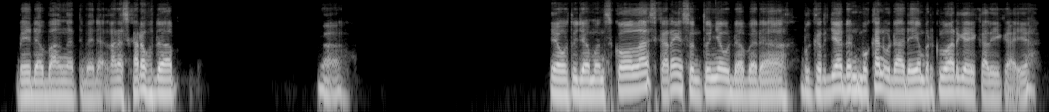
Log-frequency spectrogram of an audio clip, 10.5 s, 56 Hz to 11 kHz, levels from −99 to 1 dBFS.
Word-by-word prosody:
Beda 120 -1 -1
banget, 120 -1 -2
beda 115 -1 -5
karena 130 +1 -2
sekarang 140 +1 0
udah 135 0 +2 1.4
Heeh. 135 -2 -6 2.1
Ya, 130 -2 +4
waktu 130 +1 +1
zaman 130 -1 +3
sekolah 155 +5 +2
sekarang 160 +5 -1
yang - - -14
tentunya 140 +2 +2
udah 130 - 0
pada 60 - -1 0.2
bekerja 140 +4 +1
dan 155 -1 +3
bahkan 155 +5 +2
udah 135 -3 +1
ada 130 - +4
yang 135 - +3
berkeluarga 145 -1 +1
ya 120 - -4
kali, 115 -1 -4
Kak, 130 - -7
ya. 165 -2 -5
135 Hz, 155 wpm, -24 LUFS, 125-145 Hz, 2.1 s, Ya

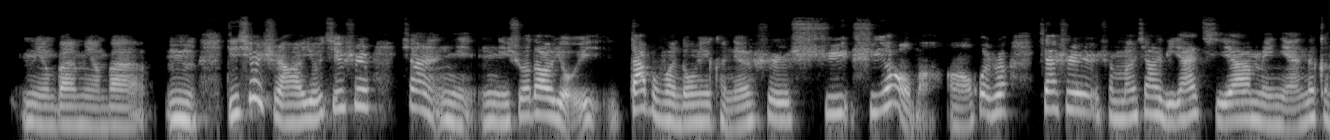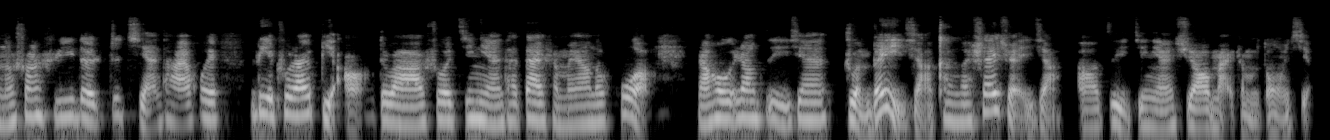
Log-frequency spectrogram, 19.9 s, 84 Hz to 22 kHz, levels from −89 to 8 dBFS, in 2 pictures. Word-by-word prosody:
明 165 -3 -3
白 165 0 +1
明 155 -2 -6
白， 155 -1 -1
嗯， 190 -2 +3 0.2
的 230 - +2
确 420 - +3
是 220 - -3
啊。 175 -1 +3
尤 195 +2 +3
其 295 +4 -1
是 320 -1 +2 0.2
像 250 - 0
你 160 - -4
你 175 0 -1
说 220 +4 -1
到 230 -1 +6
有 185 -4 +2
一 190 - -2 0.2
大 285 +1 +6
部 230 - -2
分 185 -3 +1
东 170 +1 +1
西 180 - +1
肯 175 - -7
定 165 +4 -1
是 190 -2 0
需 240 +5 -2
需 255 - -3
要 330 0 +4
嘛， - - -7
嗯。 150 -1 -2
或 265 - +1
者 255 - +2
说 260 - +1 0.2
像 290 -1 +3
是 270 -4 +2
什 210 - -5
么 200 +2 0
像 235 -1 +1
李 180 - +1
佳 200 +4 +3
琪 190 -7 -3
啊， 195 +1 +4
每 175 -4 -1
年 150 -1 -3
的 200 - +1
可 - - -4
能 165 +1 -4
双 215 +2 -1
11 210 0 -5
之 200 +2 0
前 225 -5 -3
他 185 - -11
还 160 +1 +3
会 190 -2 -1 0.2
列 230 -1 0
出 235 +2 -1
来 220 +1 +6
表 180 -7 -2
儿 - - +1
对 185 - 0
吧？ 160 -1 +5
说 185 0 +1
今 195 +2 -3
年 165 -3 0
他 180 +1 -4
带 185 -1 +4
什 170 -2 -8
么 155 - -6
样 165 +1 -2
的 175 - -2
货， 210 +5 +1 0.3
然 165 0 +2
后 195 -1 +4
让 200 0 +1
自 195 - -7
己 165 -3 -2
先 190 +2 -2
准 180 - +3
备 295 0 +6
一 - - +1
下， - - -4
看 185 -2 -3
看 175 - -3
筛 265 +5 +4
选 - - -1
一 - - -9
下， - - -4
啊， - - -3
自 350 - -3
己 310 - -1
今 150 -1 -8
年 140 +2 -3
需 160 - -3
要 140 - +5
买 - - -3
什 - - -11
么 - - -9
东 - - -6
西。 - - -11
190 Hz, 300 characters per minute, -23 LUFS, 175-225 Hz, 0.3 s, 到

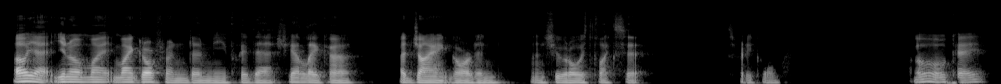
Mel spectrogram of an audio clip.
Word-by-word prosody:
Oh, 130 +2 +9
yeah. 120 -8 +4
You 120 +2 +3
know, 115 -1 +4
my 110 0 +1
my 110 +1 +3
girlfriend 100 -3 +1
and 90 -1 0
me 85 0 -2
played 85 +1 -5
that. 85 -2 -2
She 85 +4 -5
had, 100 - +2
like, 90 -2 0
a 90 -1 0 0.4
a 105 - +2
giant 95 -2 +2
garden, 85 -1 -1 0.3
and 85 -1 -6
she 90 - -6
would 90 -1 +1
always 90 -1 +1
flex 90 0 -7
it. - - -4 0.8
It's - - -28
pretty - - -9
cool. 85 +1 -10 1.3
Oh, 110 0 -1
okay. 110 +2 -4
95 Hz, 175 wpm, -25 LUFS, 90-110 Hz, 1.3 s, Oh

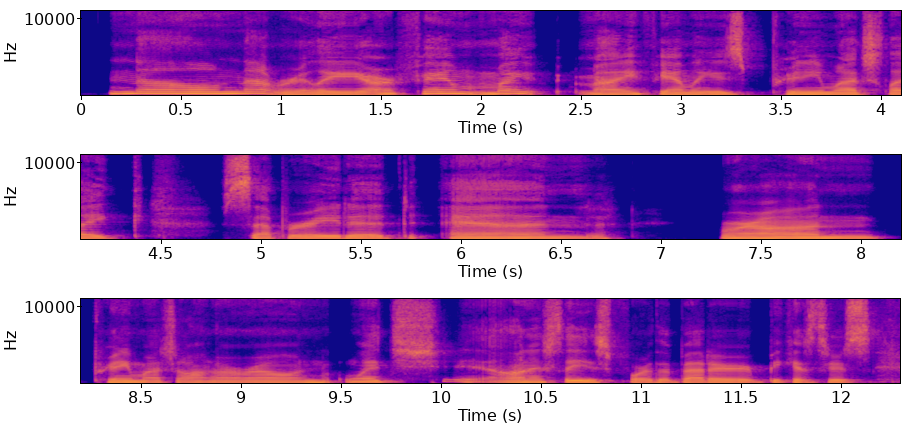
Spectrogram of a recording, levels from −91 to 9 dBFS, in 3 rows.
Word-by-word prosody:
No, 250 0 +4
not 255 0 +3
really 175 +1 +1
our 195 +4 +2
fam 235 -1 +1
my 230 +1 +1 0.2
my 190 0 +1
family 180 -3 0
is 165 0 -1
pretty 170 0 -1
much, 170 0 0
like, 160 -1 -3 0.3
separated, 165 +1 -1
and 160 -1 0 0.5
we're 190 0 +3
on 165 -5 +2
pretty 175 -2 +1
much 155 -1 -2
on 155 +1 -3
our 150 0 -3
own, 155 +1 -2
which 215 +4 -2
i 235 - -7
honestly 190 +1 +1
is 175 0 -1
for 150 -5 -4
the 155 - -2
better, 160 +1 0
because 155 +1 -4
there's 155 -1 -1
170 Hz, 145 wpm, -22 LUFS, 160-195 Hz, 0.5 s, No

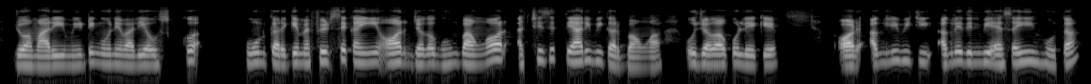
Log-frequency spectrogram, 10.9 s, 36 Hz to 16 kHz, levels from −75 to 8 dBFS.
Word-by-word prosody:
जो 145 0 +2
हमारी 140 0 +2
मीटिंग 150 +4 -3
होने 155 -1 -3
वाली 140 +1 -2
है 150 - +2
उसको 200 +6 -5 0.5
पूर्ण 175 +1 -6
करके 160 +1 +2
मैं 160 -1 -2
फिर 190 -1 +2
से 215 - 0
कहीं 175 0 +4 0.2
और 175 -2 +4
जगह 160 0 0
घूम 155 +1 -12
पाऊँगा 155 +1 +3
और 220 0 +5
अच्छे 170 +8 -3
से 225 - -7
तैयारी 185 +2 +6
भी 190 -1 -5
कर - - +2
पाऊँगा 130 0 -4 0.2
उस 165 - -4
जगह 155 -1 +4
को 170 - -4
लेके। 150 -1 0 0.7
और 140 0 +7
अगली 175 +5 0
भी 200 0 -7
ची 180 -3 -5
अगले 175 +5 +1
दिन 175 -1 -5
भी 180 - 0
ऐसा 155 +2 0
ही 185 +3 0
होता। 165 -1 -2
160 Hz, 210 wpm, -25 LUFS, 150-180 Hz, 0.7 s, और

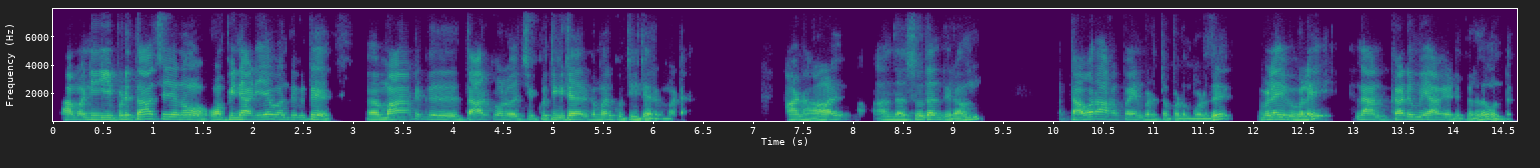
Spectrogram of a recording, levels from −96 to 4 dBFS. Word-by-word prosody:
ஆமா 135 0 +1
நீ 150 - 0
இப்டித்தான் 165 +5 +1
செய்யணும். 160 -3 +1 0.2
உன் 135 -1 +3
பின்னாடியே 150 +2 +3
வந்துகிட்டு, 150 0 -1 0.5
அ - - +6 0.2
மாட்டுக்கு 160 +1 0 0.4
தாற்கோல் 150 -3 0
வச்சு 130 +1 -7
குத்திக்கிட்டே 140 0 +2
இருக்க 130 -1 -5
மாரி, 140 +1 0
குத்திக்கிட்டே 115 -1 0
இருக்க 100 -2 -7
மாட்டேன். - - -10 1.0
ஆனால் 125 +3 +2 0.5
அந்த 120 0 +1
சுதந்திரம், 135 -3 +1 1.0
தவறாக 165 -1 +3
பயன்படுத்தப்படும் 115 -6 -3
பொழுது 100 0 +3 0.5
விளைவுகளை 145 -6 +3 0.5
நான் 135 -2 +1 0.2
கடுமையாக 145 -4 +2
எடுக்குறதும் 115 +8 0
உண்டு. - - -6
140 Hz, 115 wpm, -23 LUFS, 120-155 Hz, 1.0 s, அ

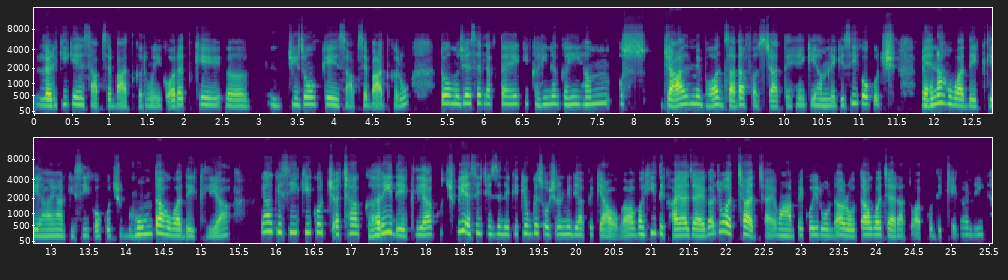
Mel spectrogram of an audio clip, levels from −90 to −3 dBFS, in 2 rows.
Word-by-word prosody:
लड़की 205 +4 +3
के 230 - +3
हिसाब 210 - -2
से 190 - -3
बात 185 - -2
करूँ, 95 - -8
एक 90 - -9
औरत 205 +4 +1 0.2
के 225 -1 +2 0.2
अ, 185 -3 -2 0.6
चीज़ों 225 +1 +1
के 220 - +2
हिसाब 195 -3 -3
से - - -3
बात - - +1
करूँ - - -6 0.4
तो 255 0 +4
मुझे 250 0 +1
ऐसा 260 +1 +1
लगता 240 -1 -4
है 240 0 -2
कि 245 +1 -15
कहीं 220 +1 -5
न 245 - -3
कहीं 225 +1 -2
हम 250 +4 -2 0.2
उस 250 - -1 0.5
जाल 235 +2 +7
में 245 -1 -1
बहुत 200 +2 +2
ज़्यादा 215 - +4
फँस 170 - -3
जाते 170 -1 -1
हैं, 100 -1 -6
कि - - -3
हमने 195 -1 -3
किसी 205 +7 -5
को 240 -2 +4
कुछ 235 - -1 0.4
पहना 210 +7 +6
हुआ 205 -5 +4
देख 180 -1 -4
लिया 185 0 -3
या 190 -1 -1
किसी 190 +1 -9
को 170 - -3
कुछ 185 0 -7
घूमता 225 +7 +4
हुआ 195 -2 +3
देख 185 - -6
लिया, - - -4 0.5
या 310 0 +5
किसी 290 -1 -2
की 285 - -1
कुछ 290 0 0
अच्छा 255 +3 +1 0.2
घर 205 +3 +6
ही 290 +2 +5
देख 195 -5 -1
लिया, 215 +1 +4
कुछ 230 +4 -6
भी 330 - +5
ऐसी 270 0 +2
चीज़ें 235 -2 -6
देखी 225 +1 -3
क्योंकि 260 0 -2
सोशल 230 -3 -2
मीडिया 220 -2 -1
पे 220 - -9
क्या 195 - +1
होगा, - - 0
वही 230 +4 0
दिखाया 200 -3 +3
जाएगा 190 +2 +3
जो 315 - -2
अच्छा-अच्छा 225 -9 +4
है। - - -3
वहाँ 190 -2 -1
पे 205 - -4
कोई 215 +1 -2
रोता 200 -1 0
रोता 185 +4 +3
हुआ 210 0 +5
चेहरा 205 -3 0
तो - - -10
आपको - - -6
दिखेगा 215 - -12
नहीं। 210 0 -13
215 Hz, 205 wpm, -23 LUFS, 195-240 Hz, 0.6 s, जाल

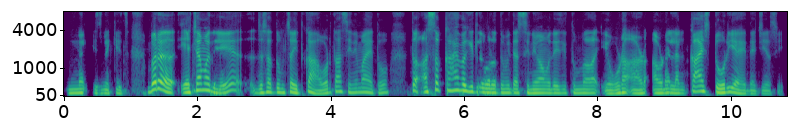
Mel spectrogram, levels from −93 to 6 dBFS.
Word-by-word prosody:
नक्कीच, 125 -2 -2
नक्कीच. 115 -3 -7 0.3
बरं 245 - +7 0.2
याच्यामध्ये 175 - +2 0.3
जसा 135 +4 +2
तुमचा 145 +1 0
इतका 135 +4 +1
आवडता 130 +8 -1
सिनेमा 150 -1 -3
येतो, 130 +1 -5 0.4
तर 200 - +2
असं 205 +9 +2
काय 210 +1 +1
बघितलं 175 -7 +2
बरं 135 -2 +2
तुम्ही 135 0 0
त्या 130 -1 -1
सिनेमामध्ये 125 -1 -1
तुम्हाला 125 0 -1
एवढं 110 +6 +1
आड 115 -2 -1
आवडायला 125 +1 +1
लागेल? 120 -1 -2
काय 185 +1 +2
स्टोरी 150 -2 +2
आहे 115 -4 0
त्याची 105 0 -8
अशी? 100 - -13
135 Hz, 155 wpm, -20 LUFS, 125-155 Hz, 0.4 s, बरं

